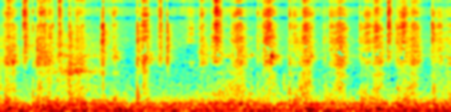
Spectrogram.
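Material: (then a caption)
Soap. Long pink nails scratch and scrape across the surface of a hand-sized solid white bar of soap held in the hands over soap shavings. A quiet series of short, bright, dry scratching strokes repeats quickly over a soft low rumble.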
